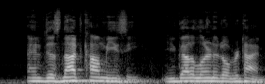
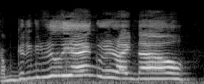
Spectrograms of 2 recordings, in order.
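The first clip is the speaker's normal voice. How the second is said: higher, louder mock anger; mock angry; 8 semitones higher, 6 dB louder than usual. Father playing angry at wife's teasing, higher and louder. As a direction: fake a rising temper. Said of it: "I'm like".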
